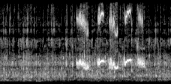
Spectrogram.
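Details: Orange-headed thrush in ngeplong lure singing, meant to draw song from other birds: a rapid run of bright, slurred whistles over a continuous trickling noise.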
